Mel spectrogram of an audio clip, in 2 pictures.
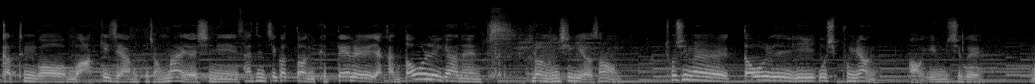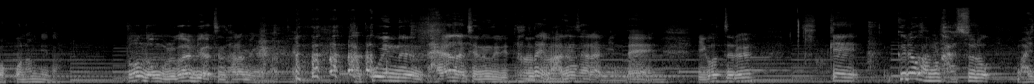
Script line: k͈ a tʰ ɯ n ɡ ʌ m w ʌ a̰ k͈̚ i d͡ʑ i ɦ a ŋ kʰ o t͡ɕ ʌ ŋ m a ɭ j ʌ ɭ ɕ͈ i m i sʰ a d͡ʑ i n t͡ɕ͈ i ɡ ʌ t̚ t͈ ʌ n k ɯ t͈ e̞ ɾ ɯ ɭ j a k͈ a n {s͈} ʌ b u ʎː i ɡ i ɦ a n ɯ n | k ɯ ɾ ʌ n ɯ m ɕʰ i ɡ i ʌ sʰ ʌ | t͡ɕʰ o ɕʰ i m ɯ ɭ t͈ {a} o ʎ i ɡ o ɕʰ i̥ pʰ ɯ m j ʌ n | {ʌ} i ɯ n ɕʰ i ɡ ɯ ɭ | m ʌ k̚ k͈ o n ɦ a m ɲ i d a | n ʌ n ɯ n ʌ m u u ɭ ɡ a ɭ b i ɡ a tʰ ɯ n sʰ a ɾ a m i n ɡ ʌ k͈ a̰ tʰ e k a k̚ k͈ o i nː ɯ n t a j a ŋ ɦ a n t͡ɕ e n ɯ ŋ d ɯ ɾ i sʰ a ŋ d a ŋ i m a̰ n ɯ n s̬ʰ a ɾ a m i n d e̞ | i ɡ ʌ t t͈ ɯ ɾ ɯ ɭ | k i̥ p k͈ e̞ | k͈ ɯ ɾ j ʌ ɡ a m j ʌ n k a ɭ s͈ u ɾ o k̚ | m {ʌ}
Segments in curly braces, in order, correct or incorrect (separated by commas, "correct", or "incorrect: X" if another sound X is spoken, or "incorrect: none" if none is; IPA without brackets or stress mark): incorrect: t͈, incorrect: ʌ, correct, incorrect: a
